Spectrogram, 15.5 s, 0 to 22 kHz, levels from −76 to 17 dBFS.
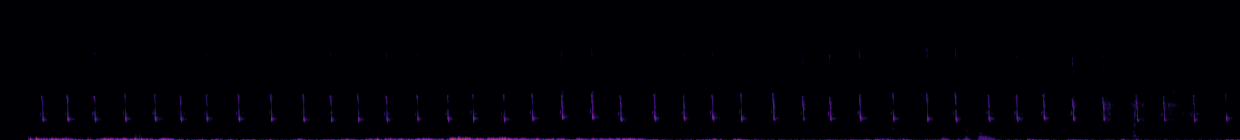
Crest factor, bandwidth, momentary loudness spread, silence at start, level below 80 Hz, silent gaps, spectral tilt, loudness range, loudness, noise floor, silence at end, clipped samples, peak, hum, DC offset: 22 dB; 19 kHz; 20 LU; 0.35 s; -48 dBFS; none; -6.5 dB/octave; 16 LU; -40 LUFS; -61 dBFS; 0.1 s; under 0.1%; -18 dBFS; none; under 0.1%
